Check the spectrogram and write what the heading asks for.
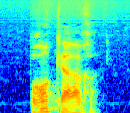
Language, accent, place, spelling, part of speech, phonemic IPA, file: French, France, Lyon, brancard, noun, /bʁɑ̃.kaʁ/, LL-Q150 (fra)-brancard.wav
- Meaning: 1. shaft (pole to attach a wagon, cart, etc. to an animal) 2. handle of a litter 3. stretcher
